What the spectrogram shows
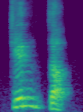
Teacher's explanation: These two words, the first cha is different from the second cha. Chi is alveolar, the second cha is palatal.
